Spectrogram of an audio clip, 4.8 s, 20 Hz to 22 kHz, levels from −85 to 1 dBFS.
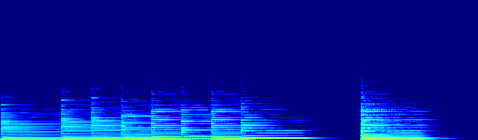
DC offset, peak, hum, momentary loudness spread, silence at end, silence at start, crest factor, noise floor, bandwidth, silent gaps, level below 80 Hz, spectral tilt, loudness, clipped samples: under 0.1%; -26 dBFS; none; 8 LU; 0.35 s; 0 s; 16 dB; -68 dBFS; 9.8 kHz; none; -68 dBFS; -5.5 dB/octave; -42 LUFS; under 0.1%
